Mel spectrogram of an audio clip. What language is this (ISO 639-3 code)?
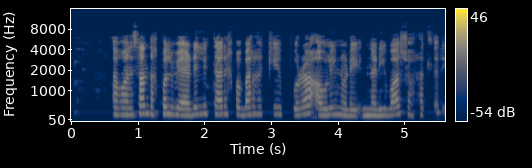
pus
